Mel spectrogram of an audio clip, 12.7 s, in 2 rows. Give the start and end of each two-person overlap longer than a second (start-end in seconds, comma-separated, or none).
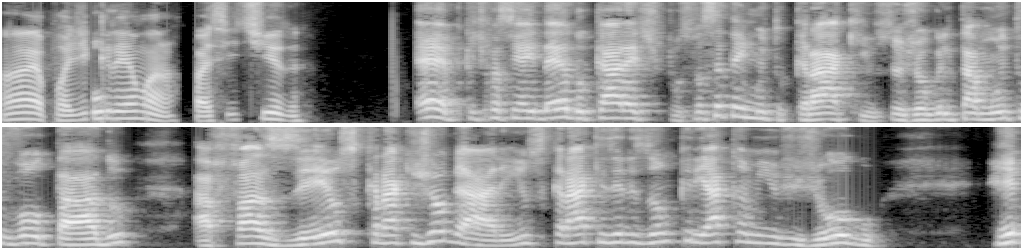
none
